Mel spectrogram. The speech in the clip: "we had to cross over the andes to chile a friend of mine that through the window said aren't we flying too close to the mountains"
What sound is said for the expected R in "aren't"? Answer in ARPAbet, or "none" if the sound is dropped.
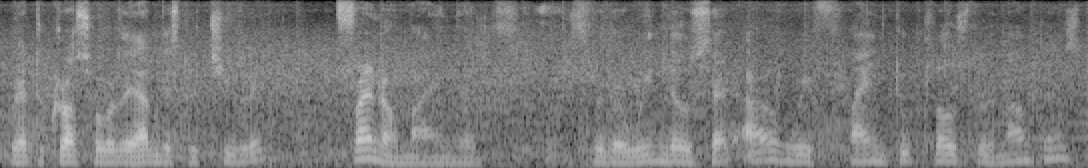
none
